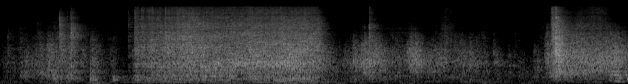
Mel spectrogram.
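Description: A large flip-chart paper sheet rustling as it is turned over the top of the easel pad. There is one long rustle of about two seconds, then a shorter one near the end.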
